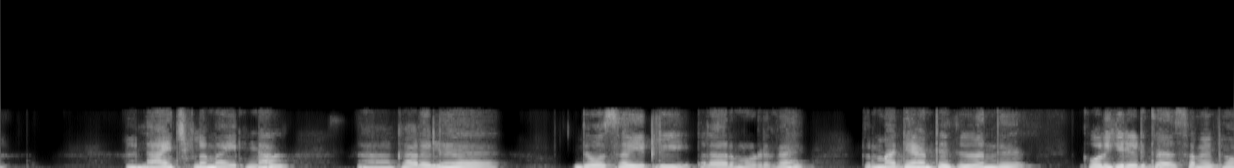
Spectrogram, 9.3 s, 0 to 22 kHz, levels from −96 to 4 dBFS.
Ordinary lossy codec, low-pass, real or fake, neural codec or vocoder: none; none; fake; codec, 16 kHz, 2 kbps, X-Codec, HuBERT features, trained on general audio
